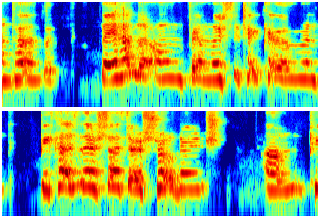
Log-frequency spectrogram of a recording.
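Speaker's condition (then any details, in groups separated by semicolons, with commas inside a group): Spastic cerebral palsy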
